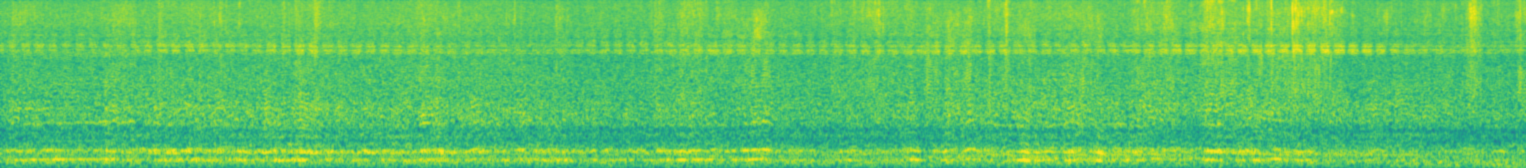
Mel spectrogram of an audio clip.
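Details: Many bees swarm out of a hive together, producing a long, steady, even drone of wingbeats with faint shifting hums and no other animals or voices.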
